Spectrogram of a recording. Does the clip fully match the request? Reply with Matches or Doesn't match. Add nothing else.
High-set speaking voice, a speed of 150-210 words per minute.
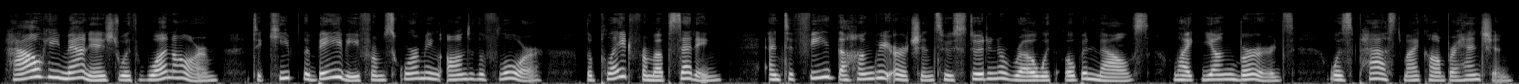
Matches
